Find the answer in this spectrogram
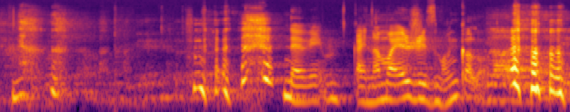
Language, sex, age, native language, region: Slovenian, female, 30-49, Slovenian, Drava region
